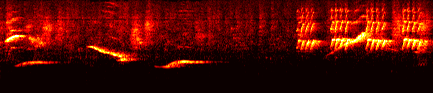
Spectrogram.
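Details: Song thrush with slurred whistles sliding down, then a ringing phrase repeated three times in quick succession.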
